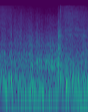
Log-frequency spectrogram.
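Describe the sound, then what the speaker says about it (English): Gunfire strikes the player in Escape from Tarkov, a dense, muffled barrage of low booming shots and impacts that rumbles continuously through the short moment. "I'm getting shot."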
